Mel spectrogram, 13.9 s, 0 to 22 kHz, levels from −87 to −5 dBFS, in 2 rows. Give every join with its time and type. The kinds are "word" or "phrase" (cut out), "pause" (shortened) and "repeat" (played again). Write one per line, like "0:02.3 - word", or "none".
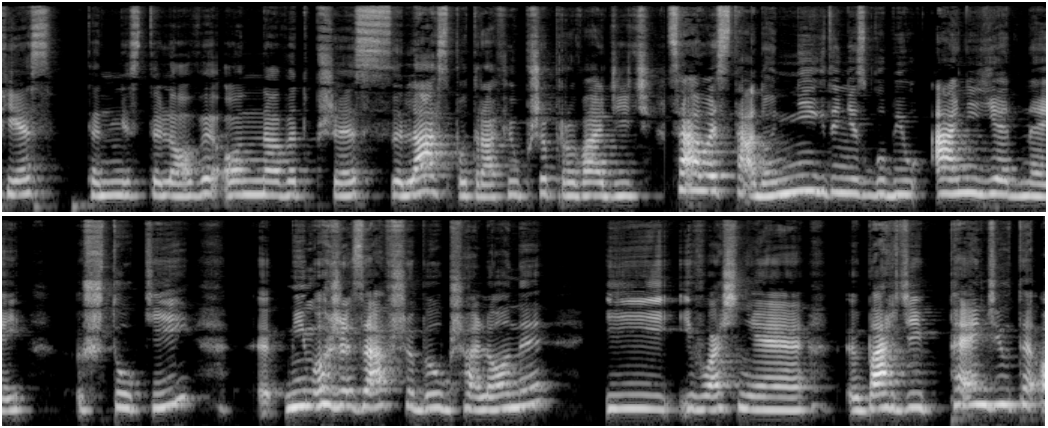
0:09.9 - word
